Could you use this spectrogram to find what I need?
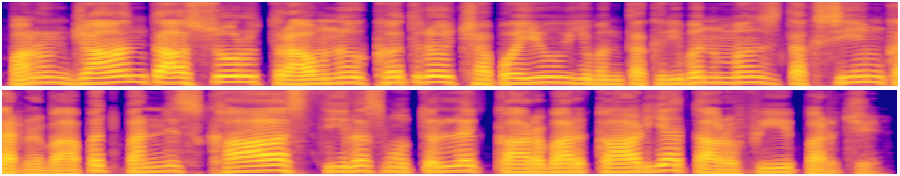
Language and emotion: Kashmiri, neutral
